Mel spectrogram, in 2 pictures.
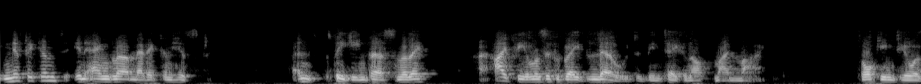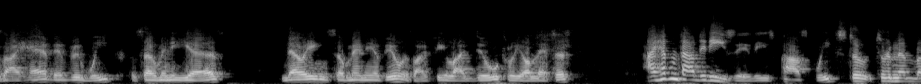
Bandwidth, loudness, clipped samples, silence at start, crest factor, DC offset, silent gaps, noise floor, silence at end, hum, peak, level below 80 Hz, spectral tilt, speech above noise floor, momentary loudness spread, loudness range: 6.2 kHz; -21 LUFS; under 0.1%; 0 s; 16 dB; under 0.1%; none; -69 dBFS; 0 s; none; -4 dBFS; -56 dBFS; -8.5 dB/octave; 49 dB; 9 LU; 4 LU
